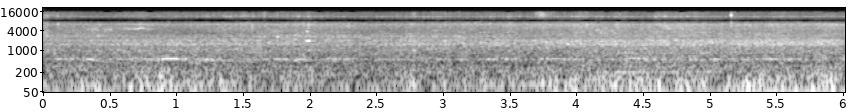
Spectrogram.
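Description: Open-air ambience: a steady low rumble with a faint, wavering hum above it, while the congregation is silent in prostration.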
